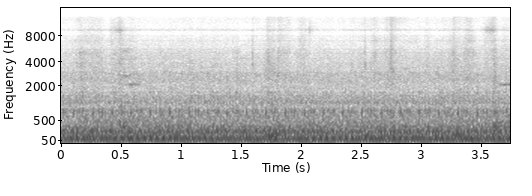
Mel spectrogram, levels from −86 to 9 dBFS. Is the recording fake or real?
fake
